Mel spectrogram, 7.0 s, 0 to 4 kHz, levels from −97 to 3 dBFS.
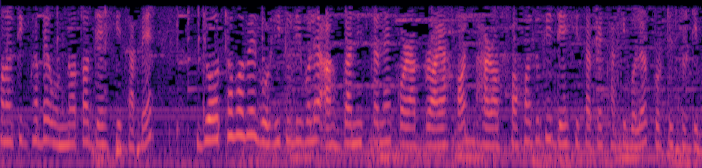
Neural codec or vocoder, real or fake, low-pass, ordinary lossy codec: none; real; 3.6 kHz; none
